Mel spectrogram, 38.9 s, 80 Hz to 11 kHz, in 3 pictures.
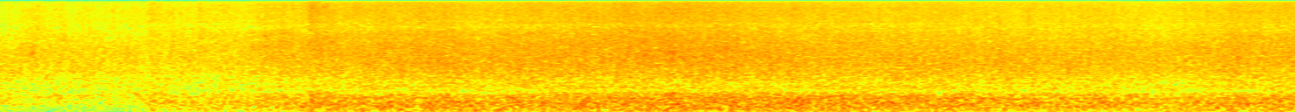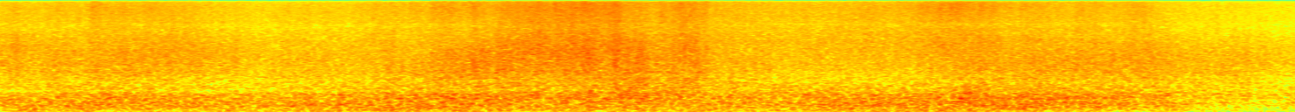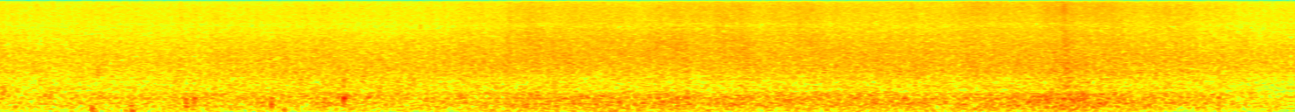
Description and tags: Waves are hitting the beach after heavy winds. The rocks being hit are smaller then in Wave1, some of them can be heard being moved around by the incoming wave.
Beach, water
